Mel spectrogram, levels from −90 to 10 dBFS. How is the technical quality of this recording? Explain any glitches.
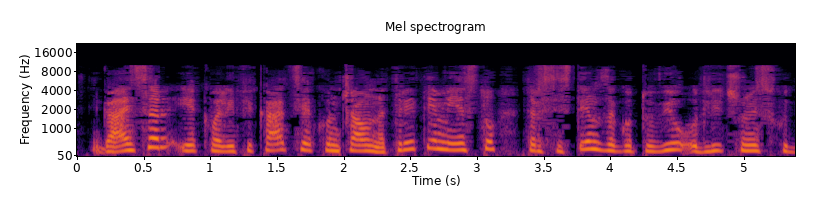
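The quality is compromised for the whole clip. The speech carries layered compression damage consistent with transcoding between lossy codecs: the artefacts of both codecs heard together and a dull top with nothing above 9.8 kHz. The likely cause is a low-rate HE-AAC pass re-encoded to AAC-LC. The second encoder spent bits reproducing the first one's artefacts and added its own. On a spectrogram this appears as a hard ceiling at 9.8 kHz with patchy, blocky high-frequency texture beneath it.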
